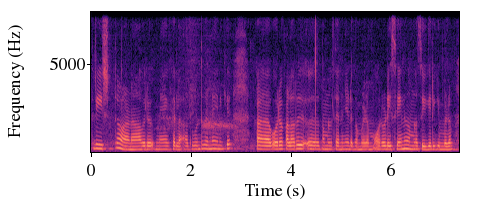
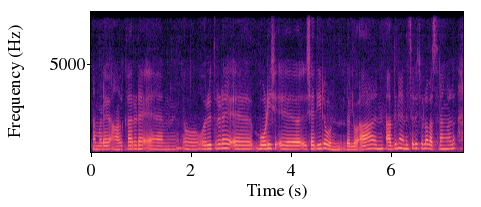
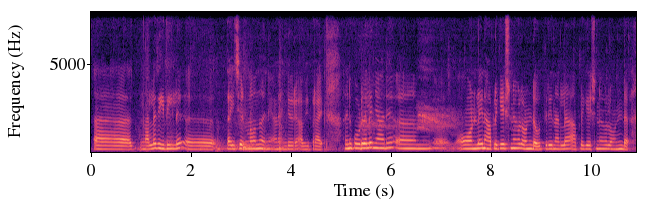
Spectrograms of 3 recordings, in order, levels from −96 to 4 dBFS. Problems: background sounds at intervals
